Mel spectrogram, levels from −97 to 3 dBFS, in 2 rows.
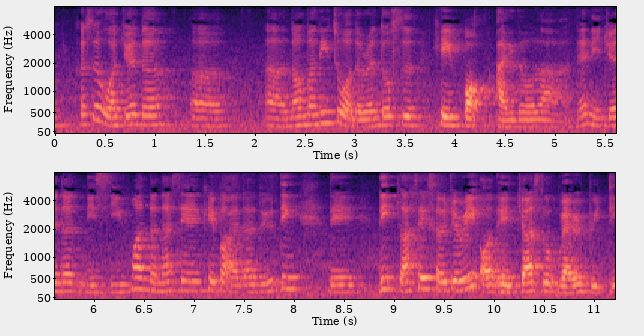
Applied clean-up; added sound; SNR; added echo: none; none; none; none.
